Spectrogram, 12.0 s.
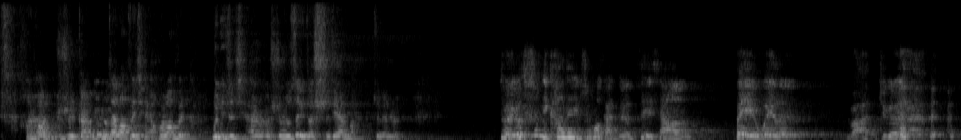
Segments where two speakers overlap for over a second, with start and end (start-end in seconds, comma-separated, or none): none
